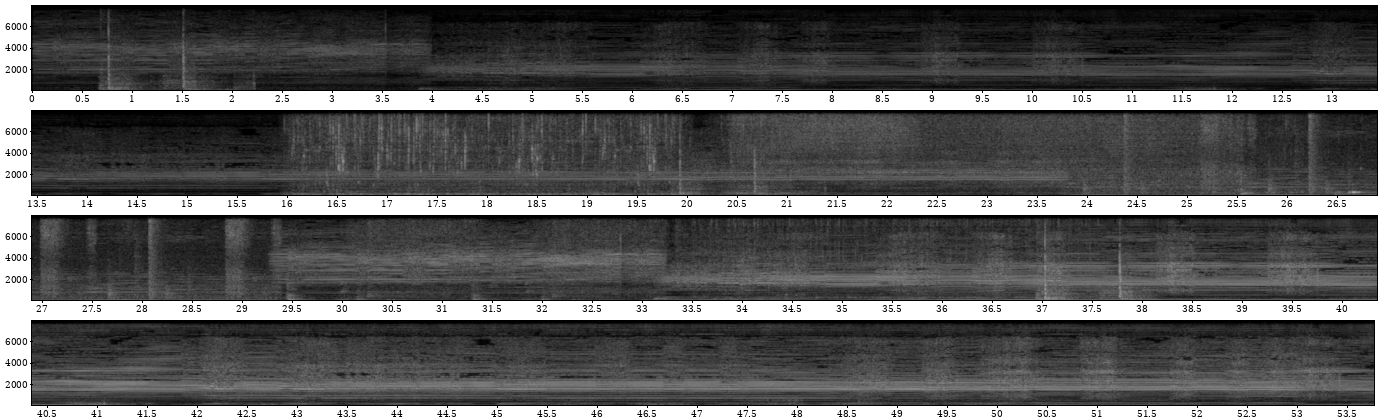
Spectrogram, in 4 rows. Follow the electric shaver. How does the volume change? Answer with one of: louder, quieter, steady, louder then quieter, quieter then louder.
louder.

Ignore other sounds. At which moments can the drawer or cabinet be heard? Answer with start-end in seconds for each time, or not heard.
0.7-2.2, 19.8-21.4, 36.9-38.2.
